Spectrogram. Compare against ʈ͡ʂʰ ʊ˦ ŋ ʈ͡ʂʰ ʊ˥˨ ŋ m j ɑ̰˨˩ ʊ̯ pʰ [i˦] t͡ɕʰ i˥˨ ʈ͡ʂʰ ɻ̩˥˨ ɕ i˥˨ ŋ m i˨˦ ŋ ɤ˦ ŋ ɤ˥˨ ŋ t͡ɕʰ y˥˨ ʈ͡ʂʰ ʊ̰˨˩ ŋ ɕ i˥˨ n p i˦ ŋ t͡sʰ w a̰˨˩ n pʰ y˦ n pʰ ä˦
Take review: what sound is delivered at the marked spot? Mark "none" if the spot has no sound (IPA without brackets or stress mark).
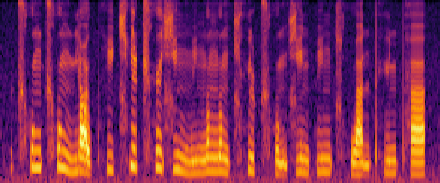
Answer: i˨˦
